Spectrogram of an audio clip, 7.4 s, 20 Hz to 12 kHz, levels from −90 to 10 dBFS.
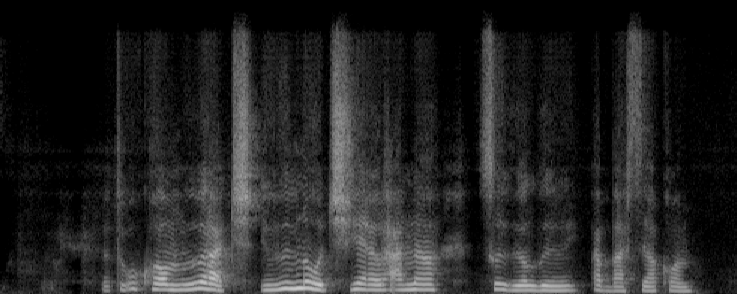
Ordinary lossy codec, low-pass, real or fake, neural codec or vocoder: Opus, 64 kbps; 10.8 kHz; fake; codec, 16 kHz in and 24 kHz out, 0.6 kbps, FocalCodec, streaming, 4096 codes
